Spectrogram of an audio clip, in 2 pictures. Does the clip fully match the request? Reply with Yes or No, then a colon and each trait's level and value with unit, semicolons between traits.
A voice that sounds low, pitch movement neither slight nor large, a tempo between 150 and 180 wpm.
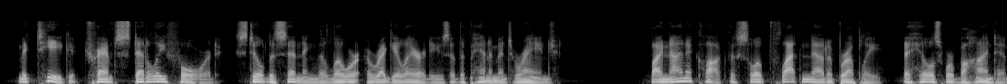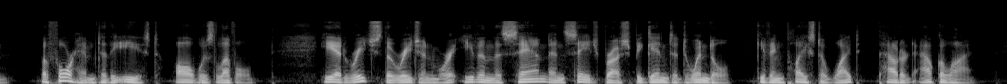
Yes: very low, 95 Hz; average, 3.6 semitones; average, 165 wpm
